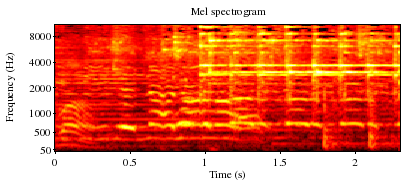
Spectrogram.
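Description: Live folk-theatre music: a wavering melody line over drum strokes, with a steady high drone coming in about a second in.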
